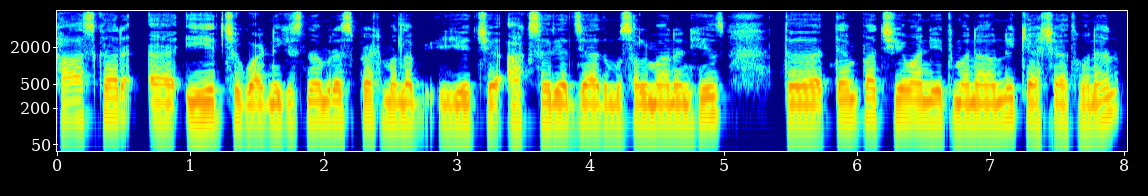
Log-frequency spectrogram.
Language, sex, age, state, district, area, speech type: Kashmiri, male, 60+, Jammu and Kashmir, Budgam, rural, spontaneous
